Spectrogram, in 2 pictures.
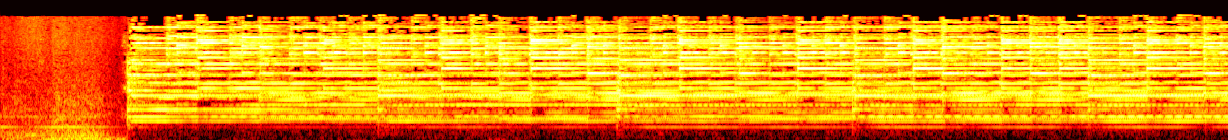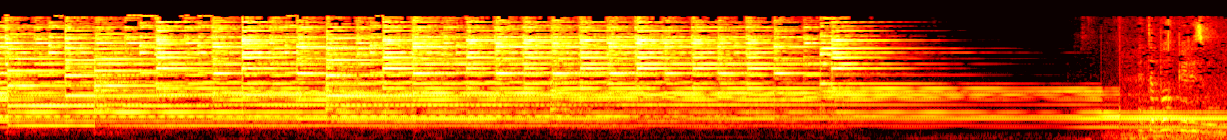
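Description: Church bells ring out in a continuous perezvon peal, of the kind rung at the start and end of a church service. Several bells are struck together in a dense, shimmering wash of overlapping tones. The ringing is loud, then fades away near the end.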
